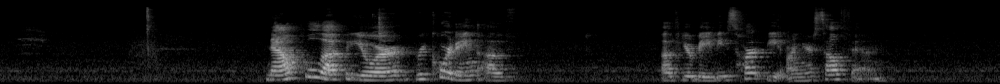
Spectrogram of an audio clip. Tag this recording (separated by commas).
Speech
